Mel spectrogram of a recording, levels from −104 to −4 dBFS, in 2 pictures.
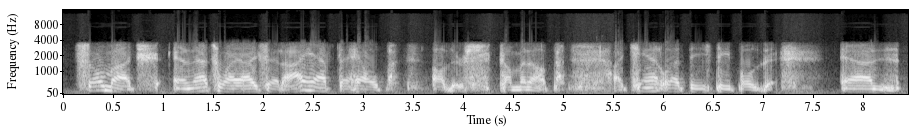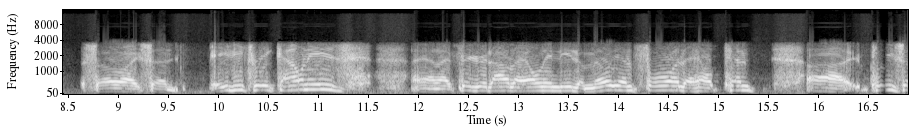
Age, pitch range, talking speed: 60-79, 140-180 Hz, 145 wpm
